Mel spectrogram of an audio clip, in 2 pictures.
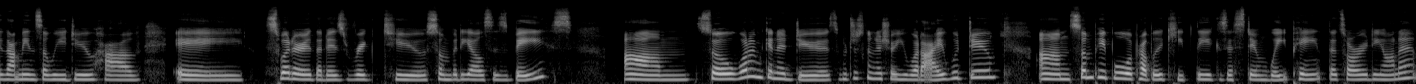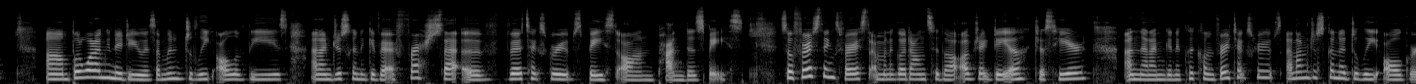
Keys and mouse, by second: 27.3-28.3 drag.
